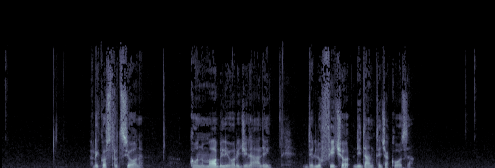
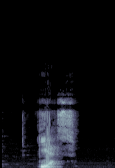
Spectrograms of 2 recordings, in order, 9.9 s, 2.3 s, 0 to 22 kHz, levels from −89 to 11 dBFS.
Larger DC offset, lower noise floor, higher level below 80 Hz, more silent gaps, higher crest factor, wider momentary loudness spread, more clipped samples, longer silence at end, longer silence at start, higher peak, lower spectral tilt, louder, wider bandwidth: neither; about the same, -73 dBFS vs -72 dBFS; about the same, -62 dBFS vs -58 dBFS; neither; first, 28 dB vs 18 dB; about the same, 21 LU vs 19 LU; neither; first, 1.65 s vs 0.85 s; first, 1.8 s vs 0.75 s; about the same, -4 dBFS vs -2 dBFS; about the same, -3.5 dB/octave vs -3.5 dB/octave; second, -28 LUFS vs -16 LUFS; first, 16 kHz vs 9.6 kHz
